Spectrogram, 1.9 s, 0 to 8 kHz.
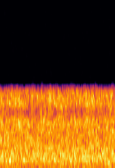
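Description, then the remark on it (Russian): Rain falls in a steady, even hiss with no distinct drops or pauses, a soft continuous wash of noise and no voices. The weather is overcast and damp, about +15°C. “Шататься, короче говоря, дождь идет.”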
